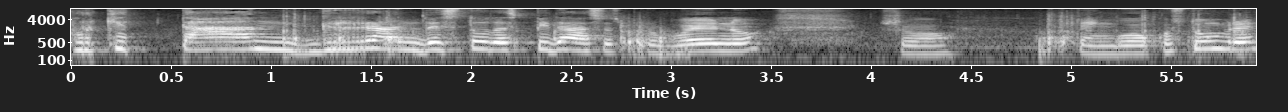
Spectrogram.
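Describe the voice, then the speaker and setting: Over noticeable background noise, a woman with a Russian accent speaks at a very slow pace in a high pitch with ordinary pitch variation. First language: Russian (speaking Spanish). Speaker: YouTuber. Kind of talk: casual chat.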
